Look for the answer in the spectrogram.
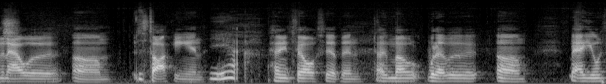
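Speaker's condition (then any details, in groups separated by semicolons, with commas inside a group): Down syndrome; 32 years old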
